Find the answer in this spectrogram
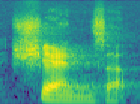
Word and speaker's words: scienza: Scintilla. Scintilla. Scienza. Anything that has that sh sound in it.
